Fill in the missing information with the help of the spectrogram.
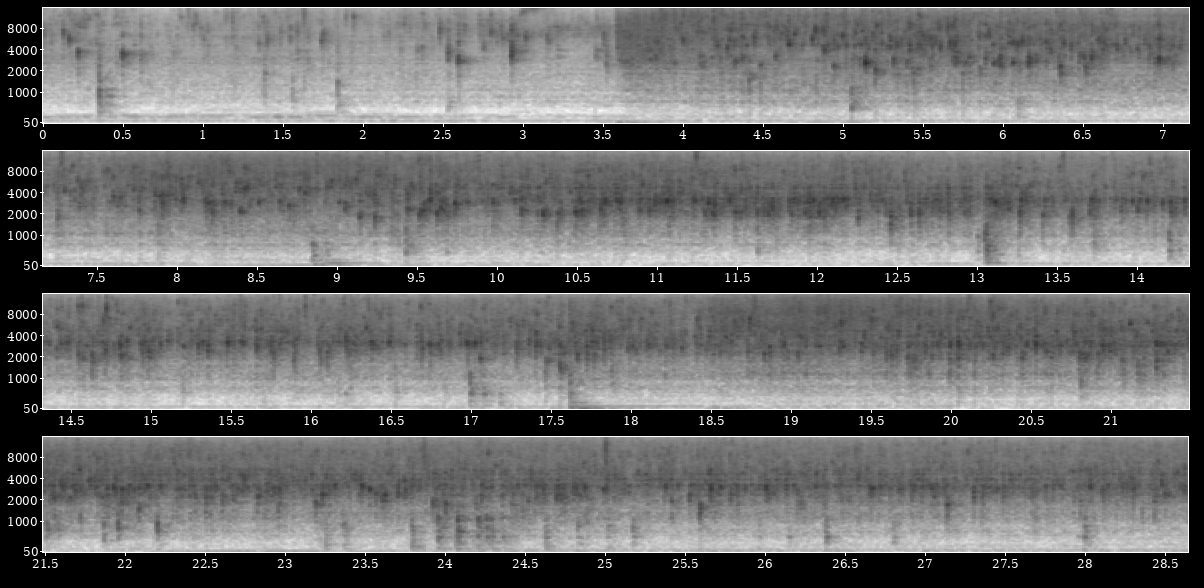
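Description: Tofu frying in hot oil in a wok: a steady crackling sizzle of bubbling oil that grows louder about three and a half seconds in and then holds. A few soft knocks sound now and then.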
